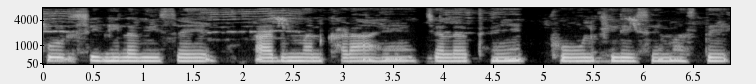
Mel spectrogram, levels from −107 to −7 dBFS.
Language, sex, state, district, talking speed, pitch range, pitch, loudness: Hindi, female, Chhattisgarh, Balrampur, 130 wpm, 190-195 Hz, 190 Hz, -27 LUFS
